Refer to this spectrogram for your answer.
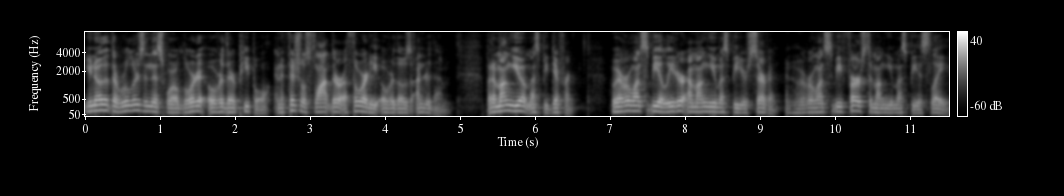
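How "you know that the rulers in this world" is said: ordinary delivery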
